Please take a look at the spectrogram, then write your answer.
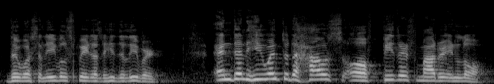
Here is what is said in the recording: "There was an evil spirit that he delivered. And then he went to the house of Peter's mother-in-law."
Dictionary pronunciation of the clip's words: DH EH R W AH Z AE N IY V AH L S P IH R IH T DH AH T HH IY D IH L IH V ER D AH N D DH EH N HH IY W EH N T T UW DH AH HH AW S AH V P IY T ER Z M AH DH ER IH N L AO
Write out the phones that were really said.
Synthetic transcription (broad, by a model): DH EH R W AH S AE N IY V AH L S P IH R IH T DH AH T HH IY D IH L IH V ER D AH N D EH N HH IY W EH N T T UW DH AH HH AW S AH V P IY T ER S M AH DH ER IH N L AO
